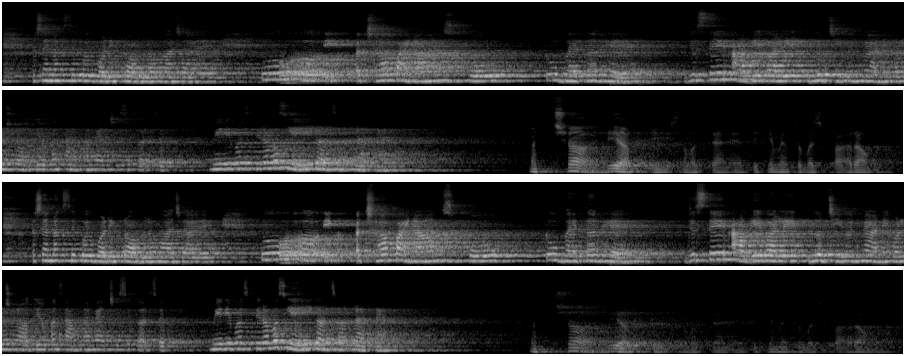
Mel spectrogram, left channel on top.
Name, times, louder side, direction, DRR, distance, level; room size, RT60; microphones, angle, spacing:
voice 1, 0.0-5.0 5.4-6.3 6.8-10.1 10.4-10.7 11.1-13.1, right 1 dB, 35° right, 1 dB, 0.6 m, -27 dB
voice 2, 14.3-17.8, left 5 dB, 80° left, 8 dB, 0.5 m, -43 dB
9.5 x 7.9 x 3.0 m, 2.6 s
head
